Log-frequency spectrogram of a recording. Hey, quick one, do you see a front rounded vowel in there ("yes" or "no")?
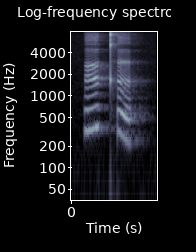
yes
